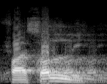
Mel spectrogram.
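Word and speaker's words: فَصَلِّ: Ya, F tapi disertai dengan nafas. Yaitu bibir bawah ketemu dengan gigi atas. Ya. Bibir bawah, gigi atas. Fa. Ya. Biasa orang bibir-bibir. Salah kalau bibir-bibir. Yang betul adalah gigi bibir, gigi atas, bibir bawah. Fa. Ya, fa. Ya. Ya. Fasolli. Ya. Jadi bukan fasolli ya. Fasolli. Yang betul itu adalah fasolli li rabbika wanhar. Ya. Yang betul adalah seperti itu. Ya.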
